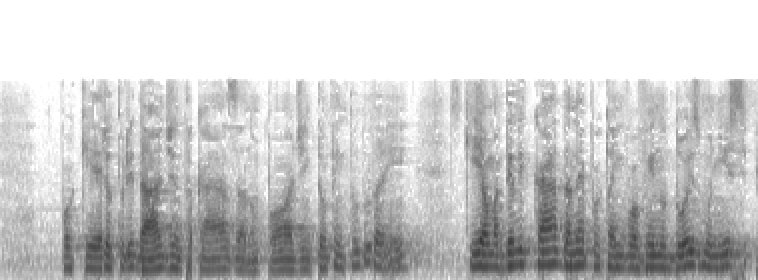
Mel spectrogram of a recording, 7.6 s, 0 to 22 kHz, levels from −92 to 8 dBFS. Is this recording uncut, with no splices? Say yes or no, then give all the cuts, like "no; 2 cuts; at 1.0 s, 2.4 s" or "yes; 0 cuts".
no; 5 cuts; at 1.0 s, 1.9 s, 3.7 s, 5.0 s, 6.1 s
